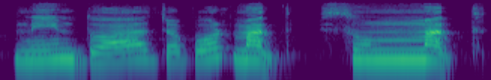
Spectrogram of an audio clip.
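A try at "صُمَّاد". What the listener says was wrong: আপুর সা উচ্চারণ আরো পাতলা হবে। সুম সুম্মাদ।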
